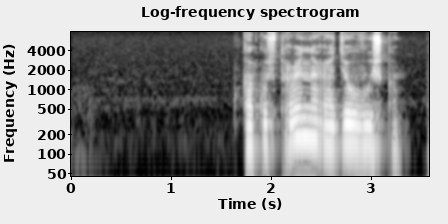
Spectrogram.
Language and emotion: Russian, neutral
